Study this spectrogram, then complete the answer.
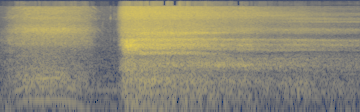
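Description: Breath during a yoga breathing exercise: a soft inhale, a brief pause, then a strong, close nasal exhale that hisses out and slowly trails off.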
